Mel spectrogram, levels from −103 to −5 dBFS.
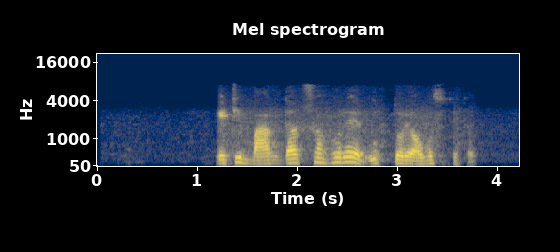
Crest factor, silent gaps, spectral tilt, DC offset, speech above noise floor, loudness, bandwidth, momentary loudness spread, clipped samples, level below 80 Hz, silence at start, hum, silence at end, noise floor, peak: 18 dB; none; -9.5 dB/octave; under 0.1%; 56 dB; -18 LUFS; 7.2 kHz; 7 LU; under 0.1%; -62 dBFS; 1.2 s; none; 0.45 s; -74 dBFS; -2 dBFS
